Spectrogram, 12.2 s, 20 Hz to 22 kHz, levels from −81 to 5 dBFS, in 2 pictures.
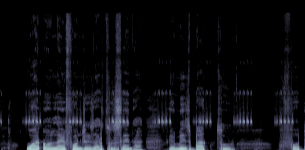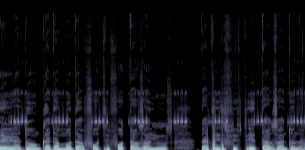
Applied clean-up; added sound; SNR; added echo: neural mask model RNNoise.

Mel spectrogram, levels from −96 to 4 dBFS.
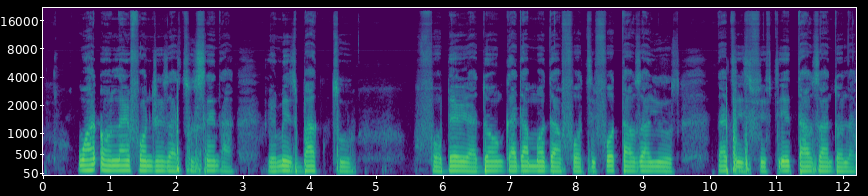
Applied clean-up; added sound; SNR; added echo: none; none; none; none.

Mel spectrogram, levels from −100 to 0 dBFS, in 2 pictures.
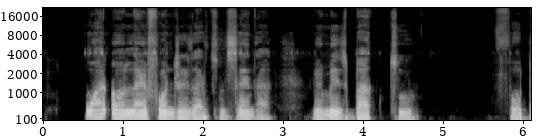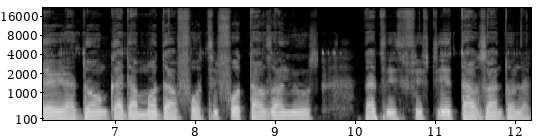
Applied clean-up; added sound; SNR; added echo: neural mask model DeepFilterNet 3.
